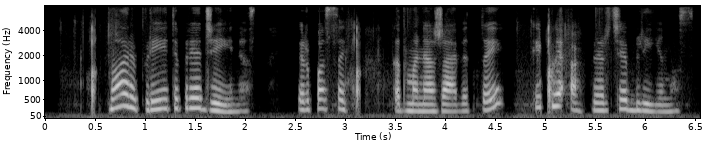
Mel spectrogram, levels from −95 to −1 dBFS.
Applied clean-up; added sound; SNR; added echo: neural diffusion model UNIVERSE++.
